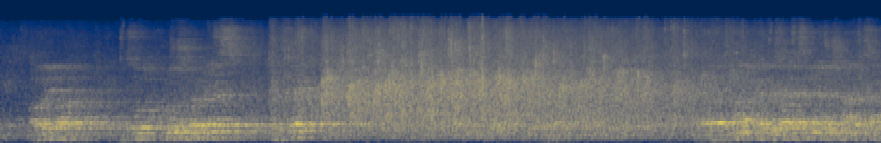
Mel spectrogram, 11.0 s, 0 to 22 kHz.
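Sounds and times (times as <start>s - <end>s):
audience applauding in a hall: 3.4s - 10.0s.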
